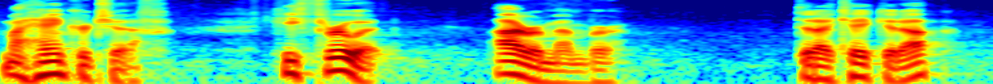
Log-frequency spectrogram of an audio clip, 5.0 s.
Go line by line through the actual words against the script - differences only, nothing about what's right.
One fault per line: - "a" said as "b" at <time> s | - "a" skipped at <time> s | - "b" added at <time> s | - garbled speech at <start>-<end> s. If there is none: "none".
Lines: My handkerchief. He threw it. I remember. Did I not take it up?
- "not" skipped at 4.1 s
